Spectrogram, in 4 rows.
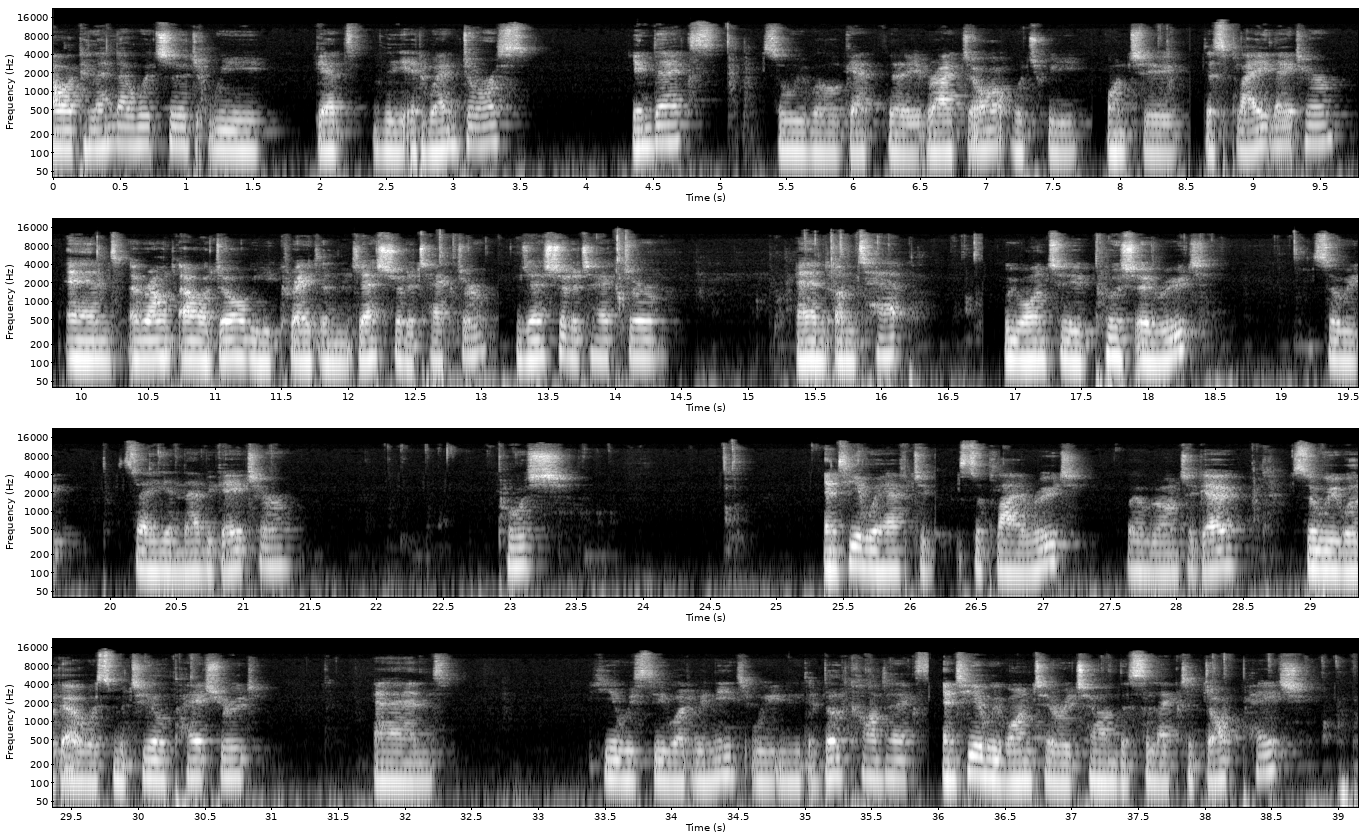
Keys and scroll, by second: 5.3 ctrl+b, 8.2 ctrl+alt+Left, 12.7 alt+Return, 14.0 Return, 16.5 Return, 24.6 Return, 30.3 Return, 39.1 alt+Return.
